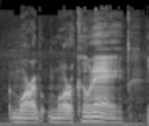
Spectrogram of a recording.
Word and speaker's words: Morricone: Morricone.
